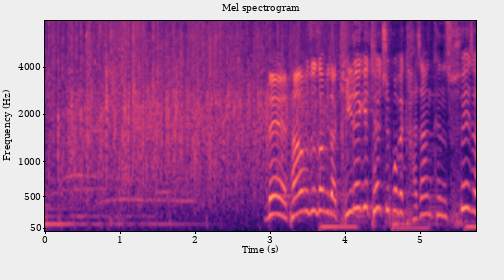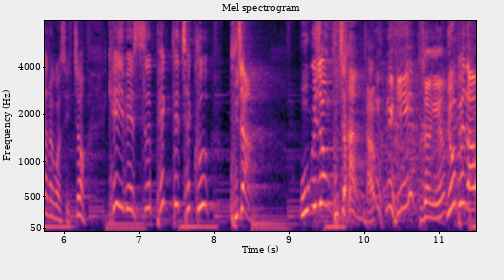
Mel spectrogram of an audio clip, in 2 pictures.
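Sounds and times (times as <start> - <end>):
applause: 0.0 - 4.4
speech: 3.0 - 11.4
laughter: 9.9 - 11.4.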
